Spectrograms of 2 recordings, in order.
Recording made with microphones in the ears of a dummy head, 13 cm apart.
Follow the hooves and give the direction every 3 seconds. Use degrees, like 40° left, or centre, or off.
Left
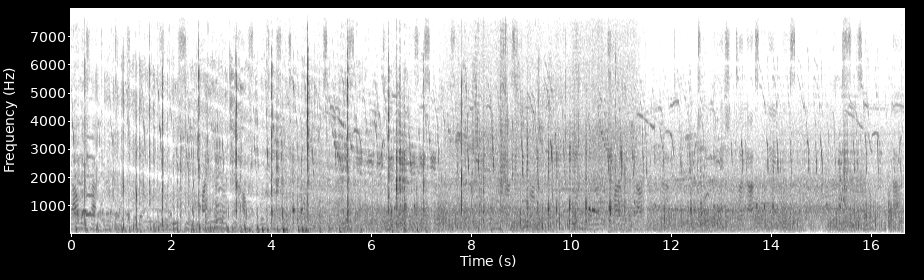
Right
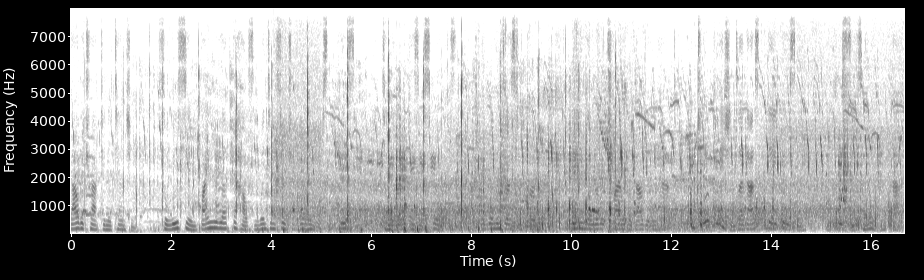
70° left, 30° left, 50° right, 70° right, off, off.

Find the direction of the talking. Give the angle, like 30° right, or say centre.
40° right.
